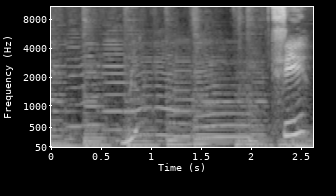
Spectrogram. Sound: water bubbles

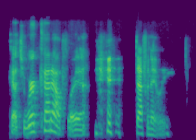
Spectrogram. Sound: chuckles

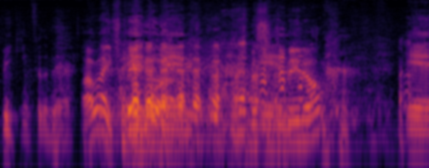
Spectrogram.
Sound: all laughing

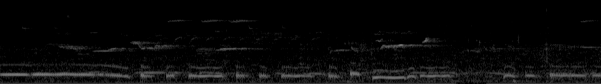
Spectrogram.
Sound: humming to the tune

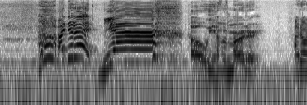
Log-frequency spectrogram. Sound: gasps

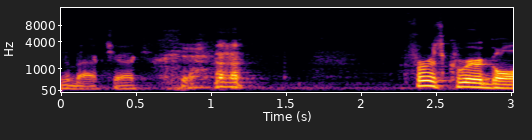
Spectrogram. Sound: laughing

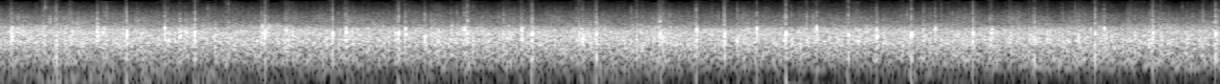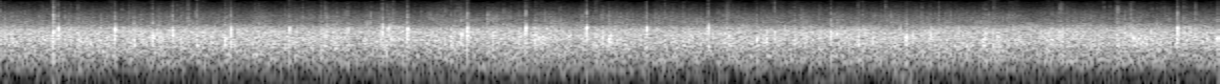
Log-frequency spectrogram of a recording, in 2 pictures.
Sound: applause

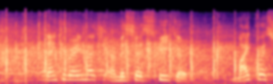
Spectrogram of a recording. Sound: some Applause

